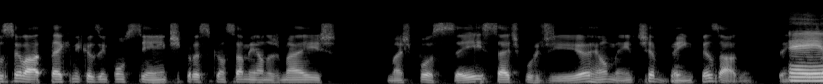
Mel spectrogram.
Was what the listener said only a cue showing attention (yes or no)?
no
